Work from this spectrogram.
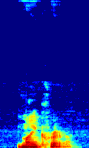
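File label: "micro", British English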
